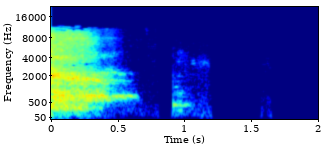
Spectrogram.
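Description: A breathy exhale trailing off the end of a spoken word and fading out within about half a second, followed by silence.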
